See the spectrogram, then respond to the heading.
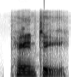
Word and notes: painty: American English

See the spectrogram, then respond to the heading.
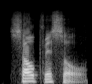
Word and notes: sowthistle: American English

